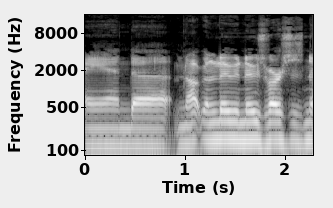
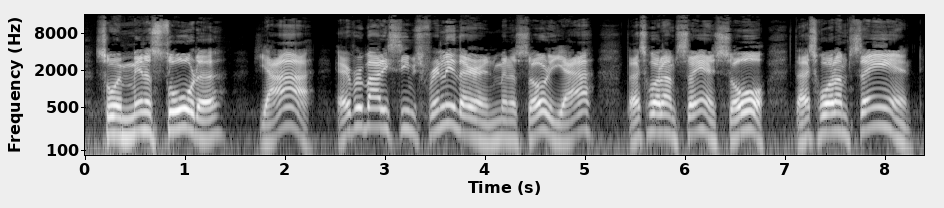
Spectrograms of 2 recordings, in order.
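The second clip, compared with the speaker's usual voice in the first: higher-pitched, hammed-up Minnesota accent; bad Minnesota accent; 6 semitones higher than usual. Podcaster mimicking friendly Minnesotans, exaggerated Minnesota accent. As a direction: do a horrible Minnesotan with a stray New York Italian twang. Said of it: "that's a horrible accent".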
